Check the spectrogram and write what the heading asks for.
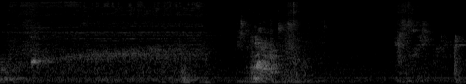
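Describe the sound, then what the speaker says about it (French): Water poured from a glass into a bowl of batter being thinned to crêpe consistency, a soft steady hiss with a couple of brief louder splashy pours near the end, quiet and close, no talking. "on va diluer ça avec de l'eau pour que ça fasse comme une pâte à crêpes"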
